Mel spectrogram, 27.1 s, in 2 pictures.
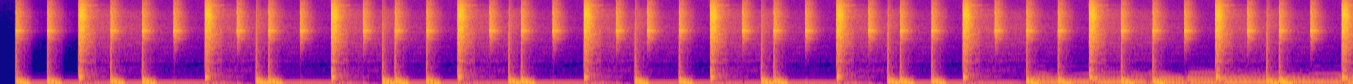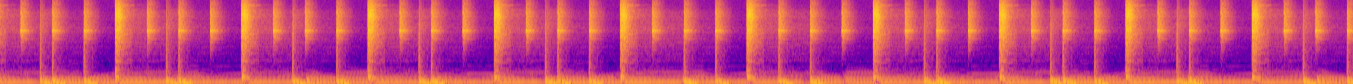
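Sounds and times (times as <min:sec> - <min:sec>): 
instrumental music: 0:00.2 - 0:27.0.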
